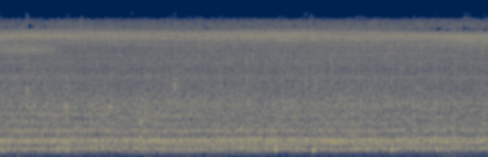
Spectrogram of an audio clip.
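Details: Japanese honey bees fanning continuously on a hot day: a dense, steady hum with low droning bands and a broad hiss above, unbroken throughout, with a thin, constant high-pitched whine running across the top.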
